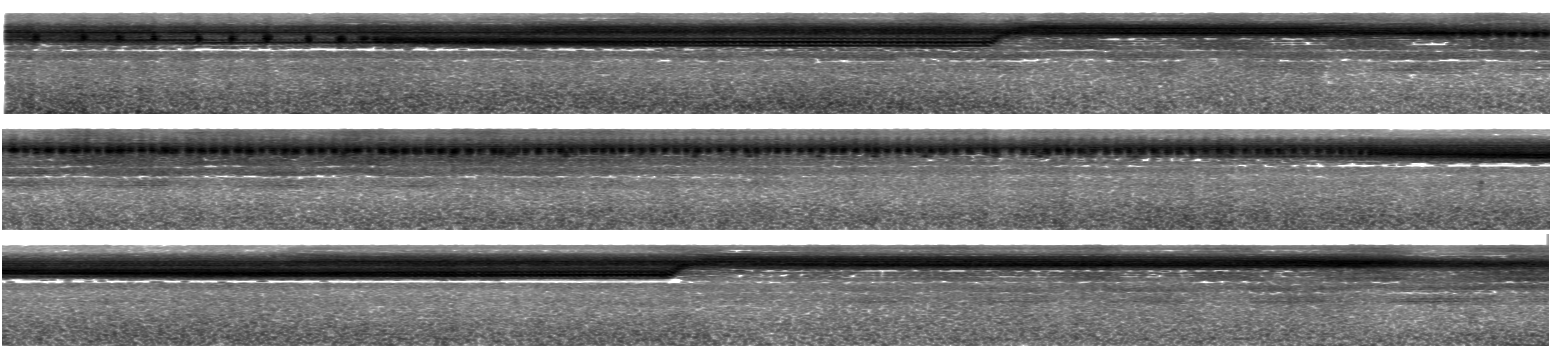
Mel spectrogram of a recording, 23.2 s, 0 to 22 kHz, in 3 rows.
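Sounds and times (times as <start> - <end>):
niinii zemi cicada: 0.0 - 23.2.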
